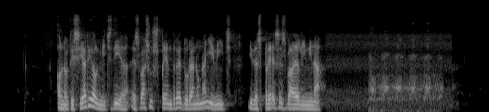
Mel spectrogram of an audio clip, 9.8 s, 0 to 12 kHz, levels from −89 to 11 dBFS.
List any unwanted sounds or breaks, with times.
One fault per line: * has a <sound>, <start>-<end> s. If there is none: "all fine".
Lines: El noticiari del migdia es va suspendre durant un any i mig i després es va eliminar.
* has a bark, 7.4-8.9 s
